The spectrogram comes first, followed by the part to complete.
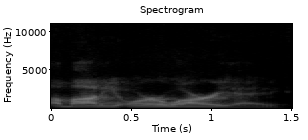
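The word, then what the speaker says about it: Amani Oruwariye: had a guy um Amani orawarie and it was fantastic watching people stumble over that name and it's like it's pronounced exactly how it's spelled it's just not a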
